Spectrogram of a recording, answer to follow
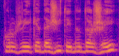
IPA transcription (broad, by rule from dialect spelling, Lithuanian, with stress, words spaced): ˈkʊr ˈrɐɪkʲɛ dɐˈʒʲiːtʲ ˈtɐɪ nʊdɐˈʒɐɪ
